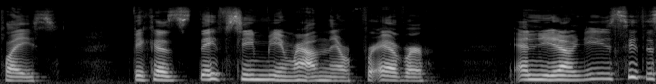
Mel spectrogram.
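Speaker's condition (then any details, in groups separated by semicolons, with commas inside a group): Damaged diaphragm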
